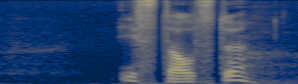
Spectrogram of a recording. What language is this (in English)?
Norwegian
